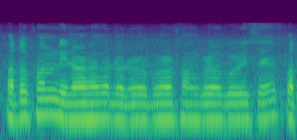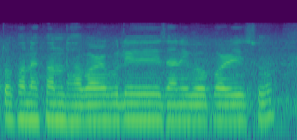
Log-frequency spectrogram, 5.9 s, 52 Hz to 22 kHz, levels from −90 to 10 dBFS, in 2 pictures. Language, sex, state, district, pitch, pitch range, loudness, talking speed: Assamese, male, Assam, Sonitpur, 130 Hz, 125-130 Hz, -18 LUFS, 150 wpm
